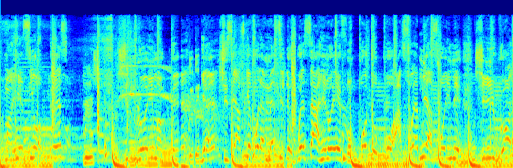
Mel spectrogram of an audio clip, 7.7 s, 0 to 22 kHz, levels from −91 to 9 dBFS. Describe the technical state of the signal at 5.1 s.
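At 5.1 s the signal sits inside a stretch of repeated timing corrections running from 0.68 s to 7.10 s. The receiver keeps inserting short repeated slices of audio so playback can keep pace with a sender that delivers too little, which lets the sound run at 98% speed and adds roughly a seventh of a second over the stretch. It is heard, if at all, as faint hiccups and a slightly dragging, uneven tempo. A waveform would show small duplicated fragments at irregular spacing, and a spectrogram would show brief repeated columns with discontinuities at their seams.

The underlying fault is clock drift between sender and receiver, present throughout the clip. The sender's clock runs around 4% slow relative to the receiver, so the jitter buffer steadily drains rather than holding level, and every correction near 5.1 s leans the same way, stretching the audio instead of trimming it. On a spectrogram this appears as subtle, recurring edit boundaries, unevenly spaced. 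The waveform would show slight envelope stutters instead of clean continuous decay.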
